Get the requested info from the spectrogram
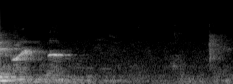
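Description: A brief two-note whistle: a quick rising note, then a short steady note, with the end of a man's voice at the start.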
